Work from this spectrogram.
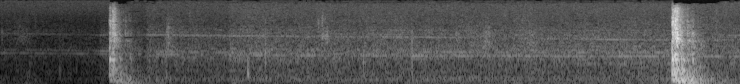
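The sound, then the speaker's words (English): The rear door of a hearse is shut with a solid thud, followed near the end by a second, louder door thud, with a faint low hum in between. “One of the undertakers shuts the rear door, then gets in the front.”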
